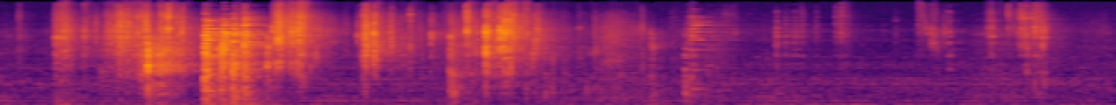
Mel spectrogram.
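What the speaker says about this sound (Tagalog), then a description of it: "First, let's cut the onion." A knife slicing through an onion on a cutting board for scrambled eggs, giving a run of crisp, close chopping and crunching strokes in uneven bursts that thin out toward the end, with no talk.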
